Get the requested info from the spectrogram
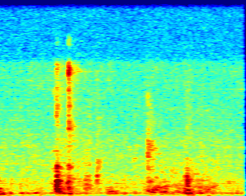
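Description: Near silence broken by a few faint computer-mouse clicks, the first pair about half a second in and more scattered through the rest.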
